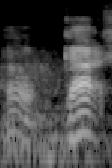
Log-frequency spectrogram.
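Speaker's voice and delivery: ordinary delivery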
